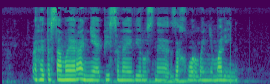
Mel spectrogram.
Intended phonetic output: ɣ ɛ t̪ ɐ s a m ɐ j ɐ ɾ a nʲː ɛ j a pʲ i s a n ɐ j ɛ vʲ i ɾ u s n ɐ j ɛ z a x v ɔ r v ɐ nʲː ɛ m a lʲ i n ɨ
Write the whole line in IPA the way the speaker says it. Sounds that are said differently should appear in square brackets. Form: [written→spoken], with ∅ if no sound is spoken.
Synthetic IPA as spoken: ɣ ɛ t̪ ɐ s a m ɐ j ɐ ɾ a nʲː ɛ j a pʲ i s [a→ɐ] n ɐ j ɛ vʲ i ɾ u s n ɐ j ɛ z a x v ɔ r v ɐ nʲː ɛ m a lʲ i n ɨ

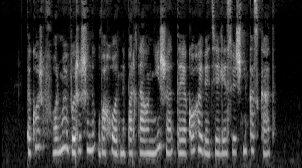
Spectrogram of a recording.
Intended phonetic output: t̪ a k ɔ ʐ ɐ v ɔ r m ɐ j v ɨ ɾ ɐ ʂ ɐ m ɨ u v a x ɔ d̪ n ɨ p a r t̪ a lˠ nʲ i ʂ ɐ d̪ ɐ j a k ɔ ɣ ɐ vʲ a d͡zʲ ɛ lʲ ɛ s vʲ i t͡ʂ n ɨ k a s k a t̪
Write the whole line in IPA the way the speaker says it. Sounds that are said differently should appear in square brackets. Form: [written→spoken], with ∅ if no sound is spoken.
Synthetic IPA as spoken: t̪ a k ɔ ʐ ɐ [v→f] ɔ r m ɐ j v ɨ ɾ ɐ ʂ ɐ [m→n] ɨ u v a x ɔ d̪ n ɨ p a r t̪ a lˠ nʲ i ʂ ɐ d̪ ɐ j a k ɔ ɣ ɐ vʲ a d͡zʲ ɛ lʲ ɛ s vʲ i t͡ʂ n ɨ k a s k a t̪

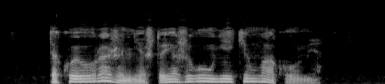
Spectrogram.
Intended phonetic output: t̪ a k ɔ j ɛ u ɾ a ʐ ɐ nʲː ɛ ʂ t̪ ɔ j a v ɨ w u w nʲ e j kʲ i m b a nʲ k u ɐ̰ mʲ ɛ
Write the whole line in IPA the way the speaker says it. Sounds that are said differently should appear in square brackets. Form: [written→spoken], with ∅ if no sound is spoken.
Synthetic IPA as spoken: t̪ a k ɔ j ɛ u ɾ a ʐ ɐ nʲː ɛ ʂ t̪ ɔ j a [v→ʐ] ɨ [w→v] u w nʲ e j kʲ i m [b→v] a [nʲ→∅] k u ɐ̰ mʲ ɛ

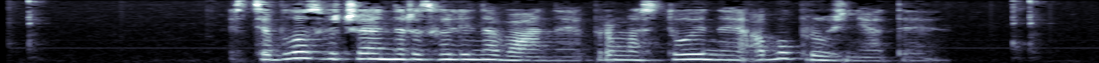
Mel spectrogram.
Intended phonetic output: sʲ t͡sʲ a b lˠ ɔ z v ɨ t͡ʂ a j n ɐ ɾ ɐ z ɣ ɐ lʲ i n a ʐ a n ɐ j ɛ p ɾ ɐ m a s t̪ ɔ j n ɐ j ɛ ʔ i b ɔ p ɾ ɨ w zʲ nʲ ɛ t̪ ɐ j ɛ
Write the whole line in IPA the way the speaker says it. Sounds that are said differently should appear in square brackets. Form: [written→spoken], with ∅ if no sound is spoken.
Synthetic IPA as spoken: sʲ t͡sʲ a b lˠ ɔ z v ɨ t͡ʂ a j n ɐ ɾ ɐ z ɣ ɐ lʲ i n a [ʐ→v] a n ɐ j ɛ p ɾ ɐ m a s t̪ ɔ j n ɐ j ɛ ʔ [i→a] b ɔ p ɾ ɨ w zʲ nʲ [ɛ→a] t̪ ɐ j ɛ

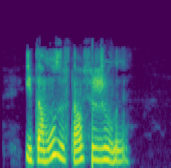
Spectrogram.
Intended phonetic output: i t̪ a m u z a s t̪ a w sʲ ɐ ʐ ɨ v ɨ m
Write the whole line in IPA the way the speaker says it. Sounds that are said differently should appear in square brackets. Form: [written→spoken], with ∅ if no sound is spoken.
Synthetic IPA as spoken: i t̪ a m u z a s t̪ a w sʲ ɐ ʐ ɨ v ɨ m

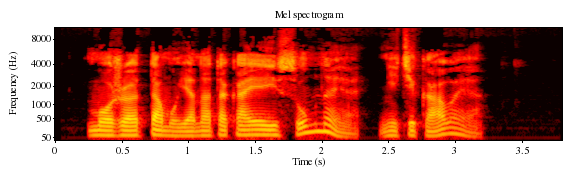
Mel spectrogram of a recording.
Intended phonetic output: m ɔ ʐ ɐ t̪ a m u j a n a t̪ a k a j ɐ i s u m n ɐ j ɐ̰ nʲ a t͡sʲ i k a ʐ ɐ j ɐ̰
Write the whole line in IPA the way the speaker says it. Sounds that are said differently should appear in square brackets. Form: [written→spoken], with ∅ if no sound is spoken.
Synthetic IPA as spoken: m ɔ ʐ ɐ t̪ a m u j a n a t̪ a k a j ɐ i s u m n ɐ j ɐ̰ nʲ [a→ɛ] t͡sʲ i k a [ʐ→v] ɐ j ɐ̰

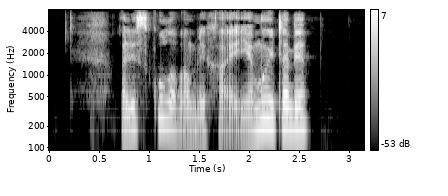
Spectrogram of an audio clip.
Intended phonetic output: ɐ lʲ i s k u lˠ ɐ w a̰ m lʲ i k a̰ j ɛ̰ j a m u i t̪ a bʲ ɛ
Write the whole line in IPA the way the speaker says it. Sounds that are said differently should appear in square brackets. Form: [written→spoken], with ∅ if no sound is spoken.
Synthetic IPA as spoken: ɐ lʲ [i→ɛ] s k u lˠ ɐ [w→v] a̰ m lʲ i [k→x] a̰ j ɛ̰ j a m u i t̪ a bʲ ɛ

